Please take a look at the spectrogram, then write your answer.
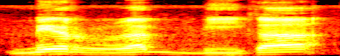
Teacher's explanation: ہم نے ڈائریکٹ میم کو را سے ملا دیا، اور یہاں رکنا بھی نہیں ہے، مر ربی کا۔ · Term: ادغام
